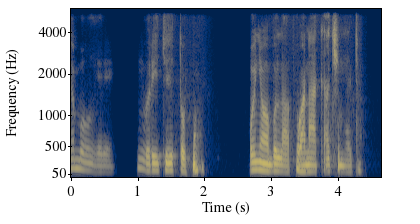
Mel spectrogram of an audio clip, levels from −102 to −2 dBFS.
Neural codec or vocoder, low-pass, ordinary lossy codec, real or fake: codec, 16 kHz, 1 kbps, X-Codec, HuBERT features, trained on balanced general audio; 5.4 kHz; AAC, 48 kbps; fake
